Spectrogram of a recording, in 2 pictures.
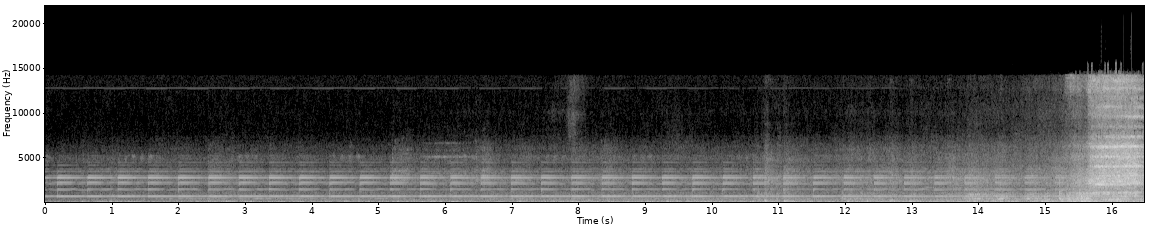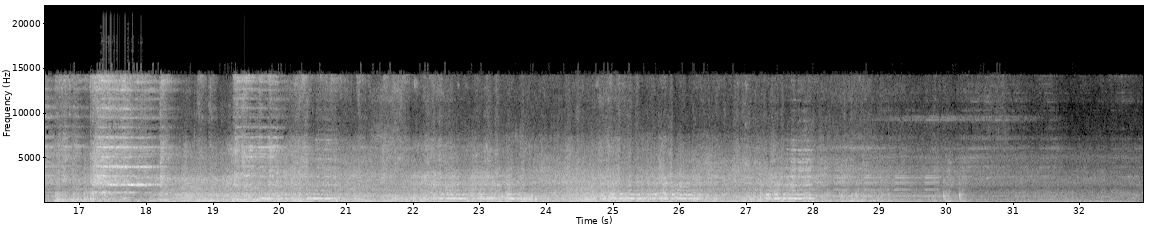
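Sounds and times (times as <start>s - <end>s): railway crossing alarm ringing: 0.0s - 32.9s
train wheels clattering: 10.6s - 30.9s
train horn blasts: 17.2s - 18.4s, 19.5s - 21.0s, 22.3s - 23.8s, 25.0s - 26.6s, 27.2s - 28.2s.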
